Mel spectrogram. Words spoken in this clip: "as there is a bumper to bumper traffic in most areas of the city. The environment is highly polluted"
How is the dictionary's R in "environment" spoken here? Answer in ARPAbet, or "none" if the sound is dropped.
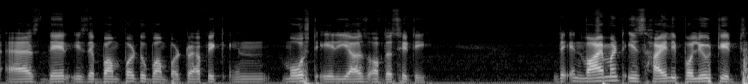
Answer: none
